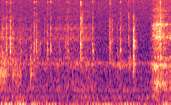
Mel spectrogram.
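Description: Faint, irregular clicks of computer keys being pressed.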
